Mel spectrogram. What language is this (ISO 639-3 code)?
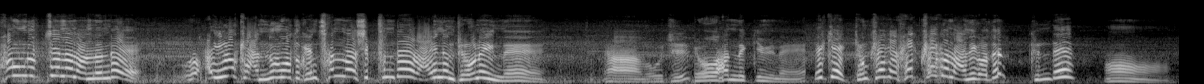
kor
